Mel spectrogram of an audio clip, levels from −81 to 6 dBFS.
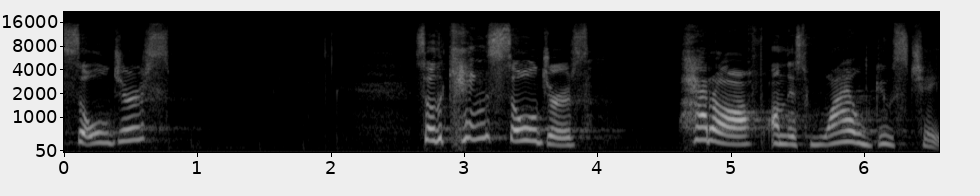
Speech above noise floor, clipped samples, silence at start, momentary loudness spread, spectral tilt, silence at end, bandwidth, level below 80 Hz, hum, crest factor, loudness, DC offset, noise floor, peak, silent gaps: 46 dB; under 0.1%; 0 s; 15 LU; -1.5 dB/octave; 0 s; 16 kHz; -86 dBFS; none; 18 dB; -32 LUFS; under 0.1%; -79 dBFS; -16 dBFS; none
